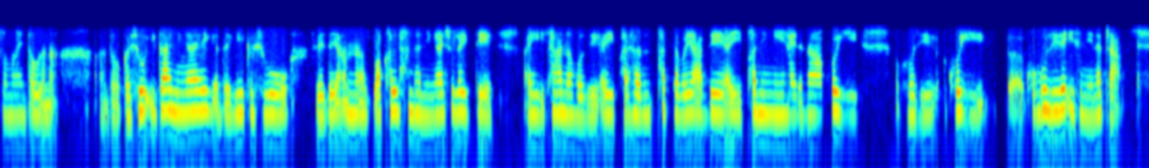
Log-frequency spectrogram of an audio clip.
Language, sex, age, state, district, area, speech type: Manipuri, female, 30-45, Manipur, Kangpokpi, urban, conversation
